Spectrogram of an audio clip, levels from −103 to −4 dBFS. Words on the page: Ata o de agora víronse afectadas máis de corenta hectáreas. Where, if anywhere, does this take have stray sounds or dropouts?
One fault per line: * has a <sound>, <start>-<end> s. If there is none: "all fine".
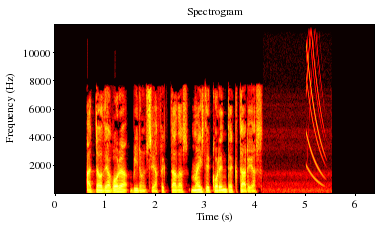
* has a chirp, 5.0-5.5 s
